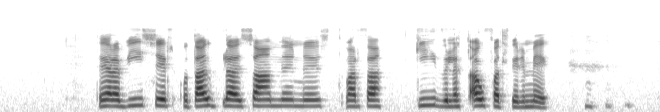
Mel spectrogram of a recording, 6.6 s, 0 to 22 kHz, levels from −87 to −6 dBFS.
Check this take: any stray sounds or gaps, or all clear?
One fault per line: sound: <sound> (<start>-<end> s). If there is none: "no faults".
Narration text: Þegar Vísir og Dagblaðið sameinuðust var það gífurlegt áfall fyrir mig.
sound: laugh (5.7-6.4 s)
